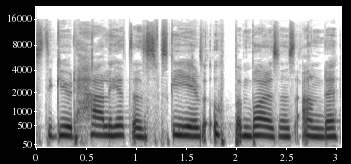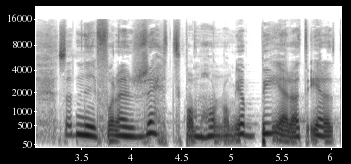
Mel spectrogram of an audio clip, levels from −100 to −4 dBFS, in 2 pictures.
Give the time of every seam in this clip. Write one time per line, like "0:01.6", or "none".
0:01.2
0:01.6
0:04.5

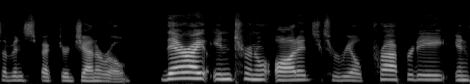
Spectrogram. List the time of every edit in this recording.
0:01.4
0:02.1
0:03.2

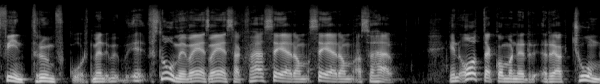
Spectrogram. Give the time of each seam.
0:02.1
0:03.1

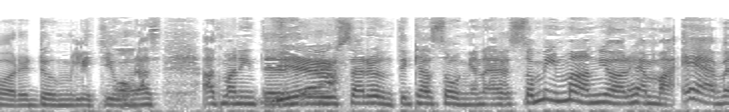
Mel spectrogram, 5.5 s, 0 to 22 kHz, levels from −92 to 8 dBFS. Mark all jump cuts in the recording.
none

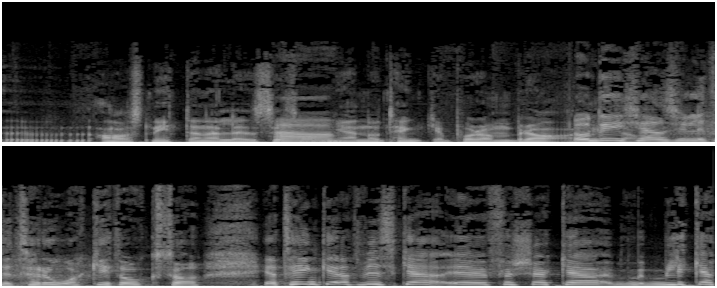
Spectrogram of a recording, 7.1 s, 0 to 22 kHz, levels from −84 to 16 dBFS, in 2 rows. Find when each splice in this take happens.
none

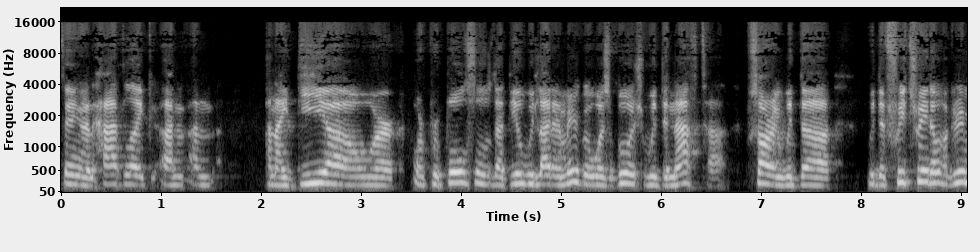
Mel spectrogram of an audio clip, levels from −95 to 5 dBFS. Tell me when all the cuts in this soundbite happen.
0:03.4

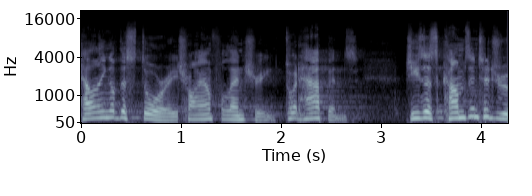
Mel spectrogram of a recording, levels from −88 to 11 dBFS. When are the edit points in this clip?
0:01.0
0:02.1

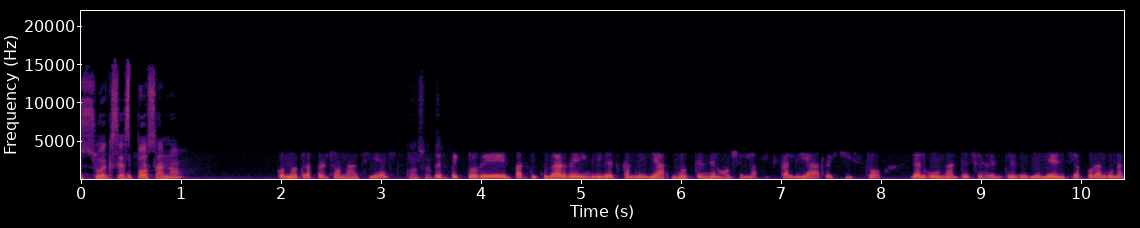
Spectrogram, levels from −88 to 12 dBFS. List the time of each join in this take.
none

